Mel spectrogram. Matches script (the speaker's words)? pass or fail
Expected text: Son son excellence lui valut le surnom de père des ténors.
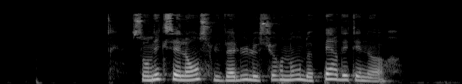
fail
